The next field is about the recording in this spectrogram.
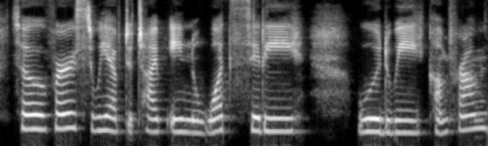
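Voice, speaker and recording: A woman with a Filipino accent speaks at a fairly high pitch with fairly even intonation against a quiet background. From Philippines, Ilocano-speaking region. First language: Ilocano. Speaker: teacher and vlogger. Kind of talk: vlog tutorial.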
